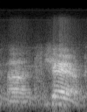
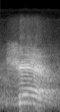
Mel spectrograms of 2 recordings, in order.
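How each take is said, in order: First: Said in the usual way. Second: Calling out. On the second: Acted.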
